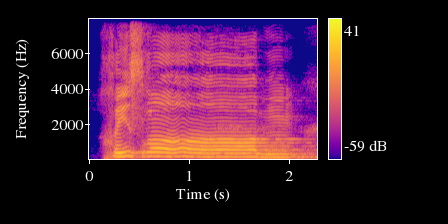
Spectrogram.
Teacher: یہاں پر خا کو بھی اور صاد کو بھی دونوں حرفوں کو منہ بھر کے پڑھیں گے، پر کر کے پڑھیں گے۔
